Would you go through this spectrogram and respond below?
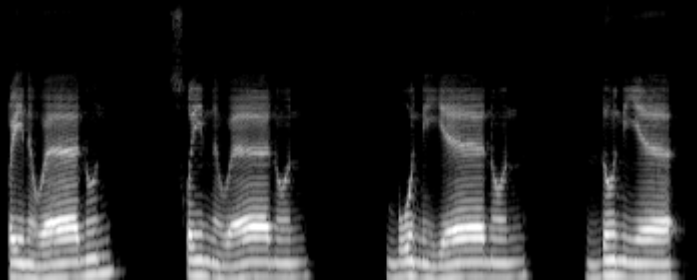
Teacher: یہ چار حروف ادغام بالغنہ سے مستثنیٰ ہے، یہاں پر نون سکون کو ظاہر کر کے پڑھا جائے گا۔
